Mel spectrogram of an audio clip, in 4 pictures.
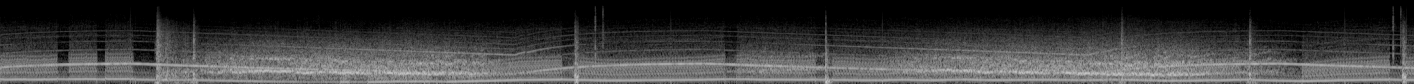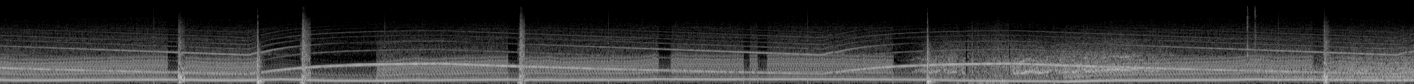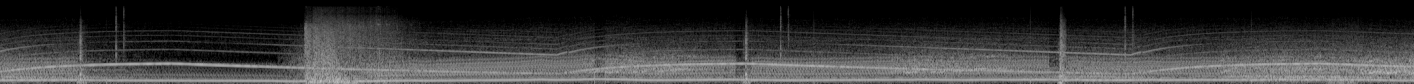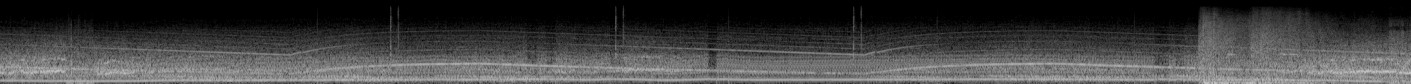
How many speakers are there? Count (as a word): zero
